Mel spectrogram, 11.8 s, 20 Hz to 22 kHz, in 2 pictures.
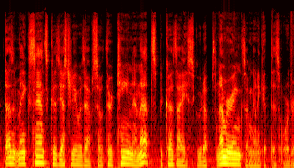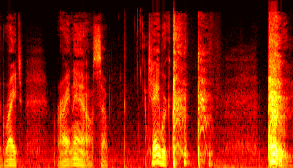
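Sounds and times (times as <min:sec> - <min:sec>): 
speech: 0:00.1 - 0:08.2, 0:08.8 - 0:10.2
person coughing: 0:09.3 - 0:10.2, 0:11.2 - 0:11.7.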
